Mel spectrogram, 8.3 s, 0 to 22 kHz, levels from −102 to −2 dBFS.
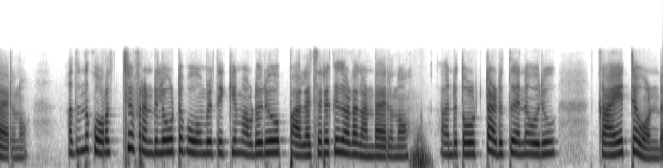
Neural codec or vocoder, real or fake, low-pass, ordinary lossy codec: none; real; 7.2 kHz; Opus, 24 kbps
